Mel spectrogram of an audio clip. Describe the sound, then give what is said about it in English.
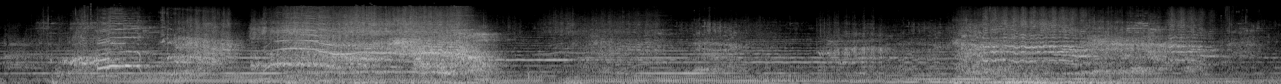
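Loud, wavering goat screams ring out, one long cry followed later by another, with a rough, strained, almost human quality and no talking. “And then you hear one of the most blood curdling, heart wrenching screams at the end of that when they realize.”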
